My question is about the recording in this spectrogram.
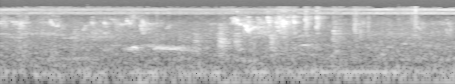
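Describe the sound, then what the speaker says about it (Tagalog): Birds call faintly in the distance in the countryside over a steady low rumble, with a few brief chirps and a soft coo-like note standing out. "Mga ibon, no? Ay, ang ibon."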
